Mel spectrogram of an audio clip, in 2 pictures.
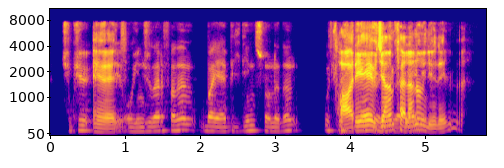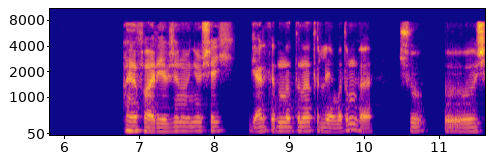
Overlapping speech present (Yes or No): Yes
